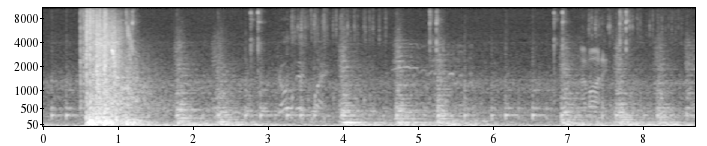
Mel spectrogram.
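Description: Gunfire from units shooting in the strategy video game Humankind: a loud burst of volleyed shots near the start, then further softer cracks and booms scattered over a busy game soundscape.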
